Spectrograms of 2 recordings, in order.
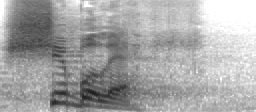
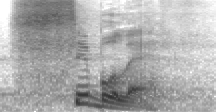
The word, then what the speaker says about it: Shibboleth: Then said they unto him, "Say now, Shibboleth." And he said, "Sibboleth." He can't say H, the letter H. For he could not frame to pronounce it right.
